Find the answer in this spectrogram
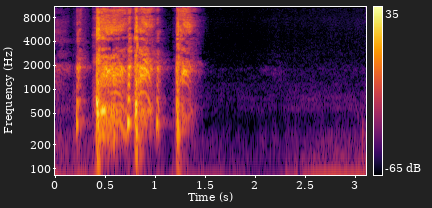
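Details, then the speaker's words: Smoker's cough in an adult smoker during her second cigarette of the morning: a quick run of about five harsh, raspy coughs, then silence. "every time I do it though I cough I a cough that time what's going on well I'm having my second cigarette of the morning"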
